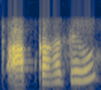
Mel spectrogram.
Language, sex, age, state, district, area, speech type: Hindi, female, 30-45, Madhya Pradesh, Balaghat, rural, conversation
